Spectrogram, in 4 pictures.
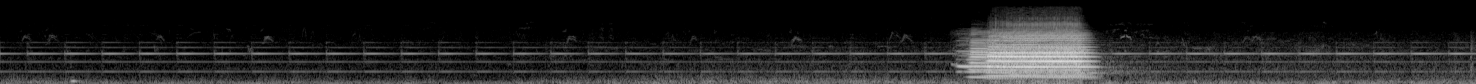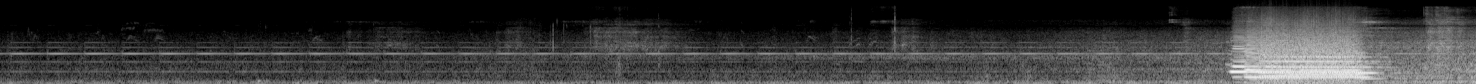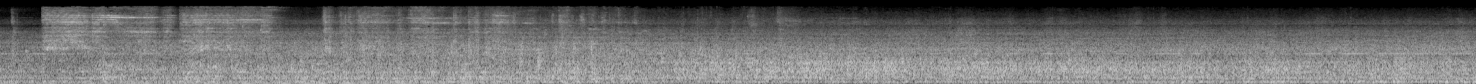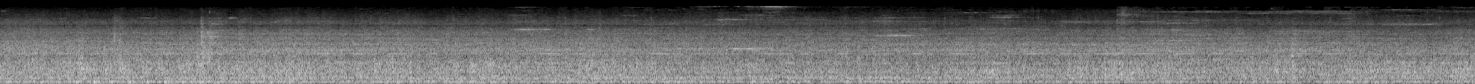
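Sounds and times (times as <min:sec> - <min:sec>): train wheels rumbling on rail: 0:05.1 - 0:59.0
train horn blast: 0:09.5 - 0:11.3, 0:27.0 - 0:28.9
wheels squealing: 0:29.0 - 0:36.0, 0:49.4 - 0:50.6, 0:51.2 - 0:59.0.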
